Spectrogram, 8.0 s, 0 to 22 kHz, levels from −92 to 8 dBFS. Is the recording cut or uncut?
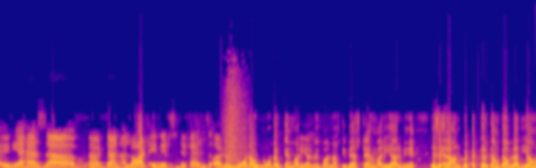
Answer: cut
